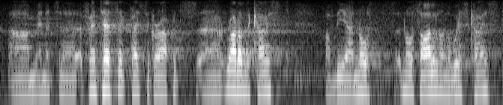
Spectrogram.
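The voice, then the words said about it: New Zealand accent. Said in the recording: “Probably from the accent you can tell that I'm from New Zealand.”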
